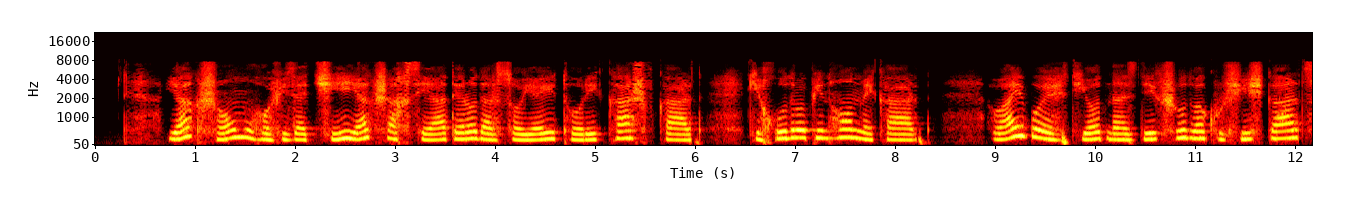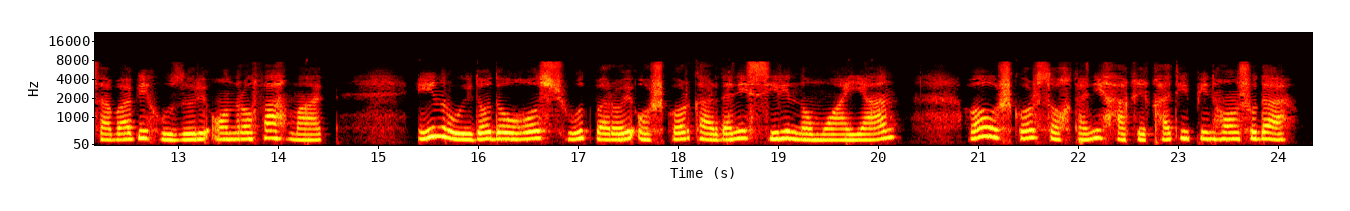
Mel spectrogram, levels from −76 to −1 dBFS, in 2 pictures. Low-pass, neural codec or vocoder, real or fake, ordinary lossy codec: 19.8 kHz; none; real; AAC, 24 kbps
